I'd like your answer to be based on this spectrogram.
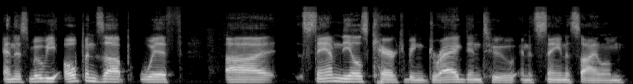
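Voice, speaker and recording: A man's voice: lowish voice, steady tone, moderate pace, smooth, no echo, studio quality. A man hosting a podcast, talking about a film in an easy, enthusiastic way and laughing often. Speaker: podcast host. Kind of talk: casual movie discussion.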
